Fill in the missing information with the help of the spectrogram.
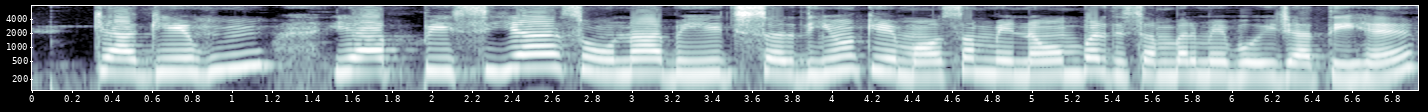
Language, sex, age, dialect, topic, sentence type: Hindi, female, 25-30, Awadhi Bundeli, agriculture, question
